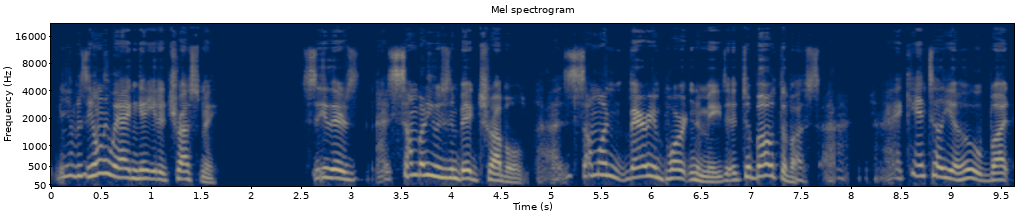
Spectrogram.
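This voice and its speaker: Game role: earnest, excitable teen boy adventurer, very lively pitch movement, flustered stammer, dry studio sound. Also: no echo. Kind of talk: video game voice acting.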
